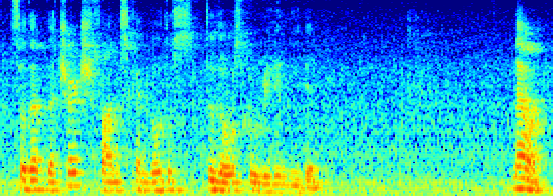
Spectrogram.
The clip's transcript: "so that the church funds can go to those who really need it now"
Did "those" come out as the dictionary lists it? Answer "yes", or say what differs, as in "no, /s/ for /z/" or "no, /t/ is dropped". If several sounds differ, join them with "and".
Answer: no, /s/ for /z/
